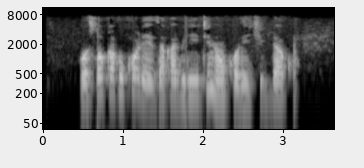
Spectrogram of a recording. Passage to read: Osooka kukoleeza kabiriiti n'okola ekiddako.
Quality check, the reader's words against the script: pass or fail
pass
